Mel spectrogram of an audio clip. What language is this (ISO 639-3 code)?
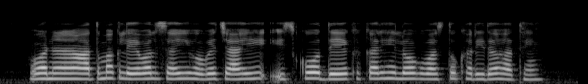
mag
